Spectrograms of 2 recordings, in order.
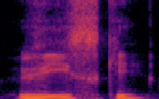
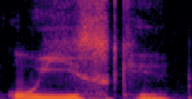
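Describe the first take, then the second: First: The word begins with a V sound. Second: The word begins with a W-like sound. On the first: The speaker calls it right. "переводили это все W, как В" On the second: The speaker calls it wrong. "а не уиски"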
